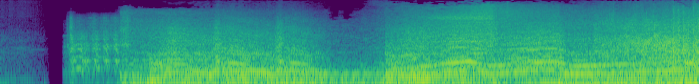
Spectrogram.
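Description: Car engine sound effect: after a brief silence, an engine starts up about a second in and revs, its pitch sweeping up and down, growing louder with a heavier low rumble near the end.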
